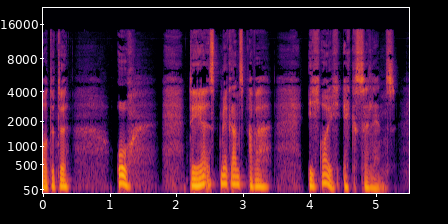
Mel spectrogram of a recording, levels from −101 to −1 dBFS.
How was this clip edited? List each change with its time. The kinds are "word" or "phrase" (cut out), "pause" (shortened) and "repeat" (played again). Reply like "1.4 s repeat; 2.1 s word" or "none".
3.1 s word; 4.2 s word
